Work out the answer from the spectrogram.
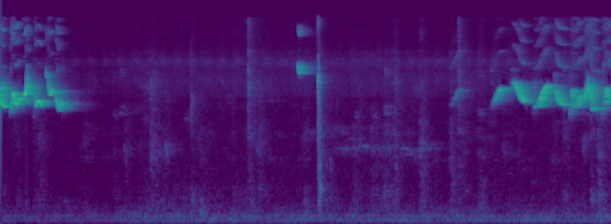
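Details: Seven-year-old caged ultramarine grosbeak (azulão) from Paraná, Brazil, described as a constant singer: a short warbled phrase of quick sliding whistled notes opens, then a long quiet gap with faint clicks, and a fuller rapid warbling phrase closes.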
